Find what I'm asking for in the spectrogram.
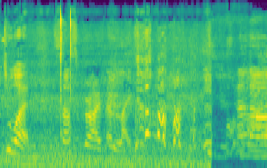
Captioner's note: laughs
